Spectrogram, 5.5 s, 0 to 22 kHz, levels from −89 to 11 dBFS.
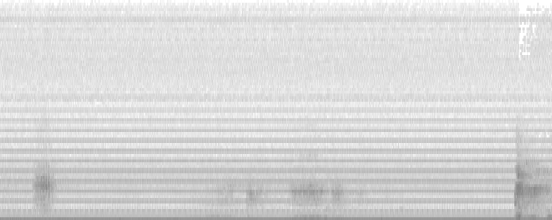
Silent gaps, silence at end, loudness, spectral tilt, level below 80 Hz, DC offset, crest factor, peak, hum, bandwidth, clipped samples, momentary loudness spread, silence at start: none; 0 s; -47 LUFS; -3.5 dB/octave; -48 dBFS; under 0.1%; 20 dB; -26 dBFS; 60 Hz at -50 dBFS; over 20 kHz; under 0.1%; 5 LU; 0 s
